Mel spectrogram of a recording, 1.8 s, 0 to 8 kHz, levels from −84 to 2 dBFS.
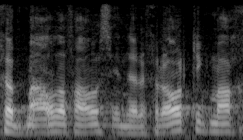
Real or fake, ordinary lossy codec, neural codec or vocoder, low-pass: fake; none; vocoder, 44.1 kHz, 128 mel bands, Pupu-Vocoder; 7.2 kHz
